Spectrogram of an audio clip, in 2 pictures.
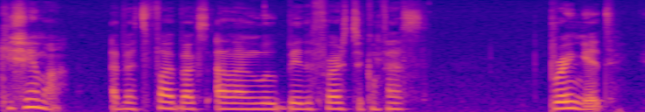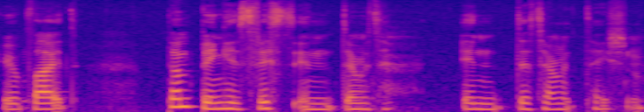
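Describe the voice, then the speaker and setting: Monotone, flat intonation marks this speaker with a Norwegian accent, who talks at a moderate pace with long, frequent pauses. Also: woman, medium pitch for a woman. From Norway. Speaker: fanfic reader. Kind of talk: reading aloud. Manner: halting, stumbles over words.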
